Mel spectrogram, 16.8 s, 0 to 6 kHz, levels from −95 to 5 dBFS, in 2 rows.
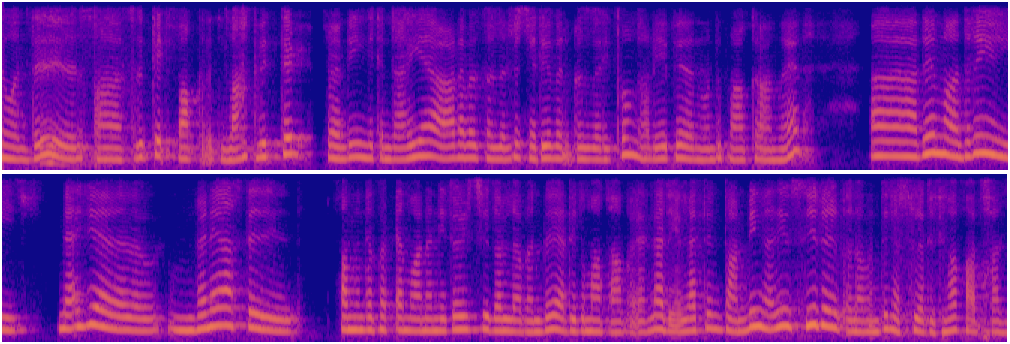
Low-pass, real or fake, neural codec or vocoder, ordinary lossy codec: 5.4 kHz; fake; codec, 16 kHz, 0.5 kbps, FunCodec, trained on Chinese and English, 25 frames a second; Opus, 32 kbps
